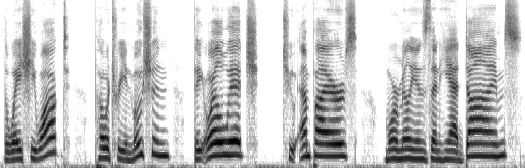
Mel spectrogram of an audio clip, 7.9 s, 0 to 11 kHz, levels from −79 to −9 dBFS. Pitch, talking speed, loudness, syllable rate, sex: 210 Hz, 135 wpm, -16 LUFS, 4.0 syllables/s, female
